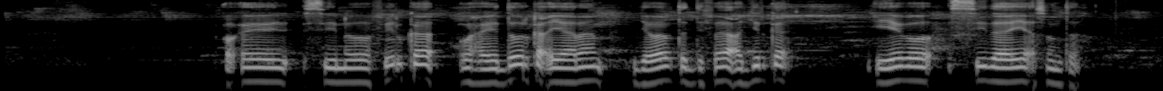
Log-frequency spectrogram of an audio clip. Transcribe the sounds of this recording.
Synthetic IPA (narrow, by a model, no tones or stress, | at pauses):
ʔɔ̰ʔɛsɪnɔfilkʰɐwɑħɑjd̪ɔːrkʰɐ̰ʕɑ̰jaːɾaːnt͡ʃɐwaːbt̪ʰɐd̪ɪfaːʕɑt͡ʃɪrkʰɐ | ɪjɐɣɔːsɪðaːjɛʔɐ̰sʊːnt̪ʰɐ̰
